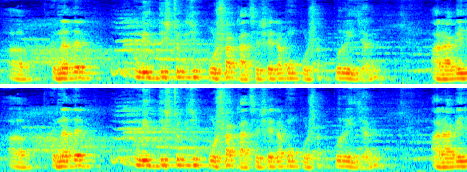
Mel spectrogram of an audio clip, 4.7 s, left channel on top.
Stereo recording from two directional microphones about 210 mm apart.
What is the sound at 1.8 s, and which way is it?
A man's voice, centre (ahead or behind).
